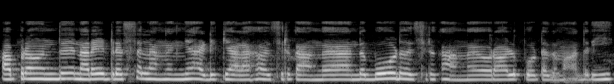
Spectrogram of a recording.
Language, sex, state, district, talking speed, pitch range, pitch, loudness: Tamil, female, Tamil Nadu, Kanyakumari, 165 wpm, 225-245 Hz, 235 Hz, -16 LUFS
